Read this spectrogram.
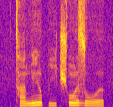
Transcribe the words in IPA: tʰãnĩə̯ pit͡ʃʰõə̯ zoə̯

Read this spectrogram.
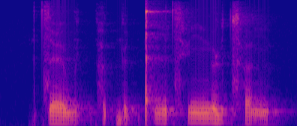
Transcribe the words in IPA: t͡sɛː˨wɪ˨˥k̚ hɐ˨k̚jɵ˨˥t̚kʷʰɐ˧ŋ t͡sʰɪ˧ŋn̪ɵ˨˧ɥt͡sʰɐ˨˩ŋ

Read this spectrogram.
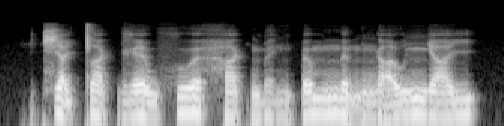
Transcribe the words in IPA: t͡ɕa̰˧˨jt̪a˨˩k̚ɣɛ˧˩w xu˧ə̯ ha˨˩k̚mɛ̤˨˩ŋʔə˧m nə̰˧˨nŋa̰˧˥w ɲa˨˦j

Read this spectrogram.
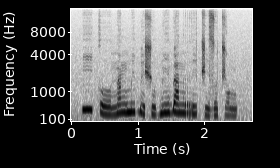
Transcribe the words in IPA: iː˦koː˨nã˦ŋ mi˦ɓɪ˨ʃu˨ ɓĩ˦ɗa˦n ri˦t͡ʃi˨zʊ˦t͡ʃɔ˦ŋ

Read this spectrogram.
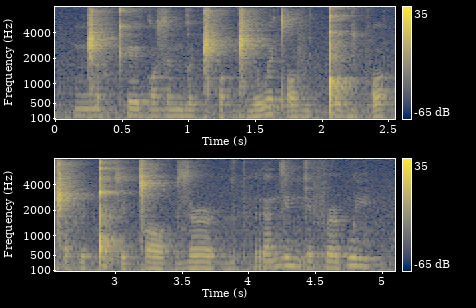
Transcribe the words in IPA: ŋ͡ǁɘfkʰeɡɔ zəŋɡəǁʰɔ ɡ͡ǁewɘ tʼɔviǃɘɡi pʼɔ ǁəfʏǃʏ tʼʏ ǀɔ | zə˞ | ɡʏpʰrənzi ŋɡefə˞pwi

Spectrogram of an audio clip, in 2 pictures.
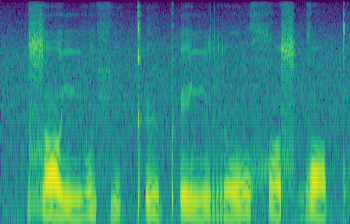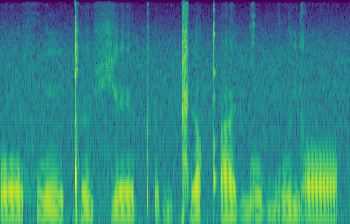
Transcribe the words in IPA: zɒɲoçy kʼʏpʼeɲ ro xɔsɡɔ kʼofuɲǃʏ çe pʼʏɡǁyqʼe ɡubujɔ

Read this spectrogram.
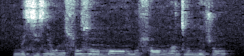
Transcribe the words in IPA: nɨzʲɐzʲõ wɨːɬuzõː mɔ̃ːŋu ɬɔ̃ːŋɐ̃d͡zũ nĩʃõ

